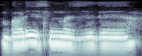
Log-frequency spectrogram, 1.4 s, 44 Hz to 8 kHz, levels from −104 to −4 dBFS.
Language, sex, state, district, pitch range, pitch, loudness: Hindi, male, Jharkhand, Sahebganj, 125-145 Hz, 130 Hz, -14 LUFS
